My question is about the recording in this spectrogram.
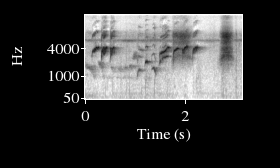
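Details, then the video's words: Young Medan white-rumped shama giving bright chirps and short whistled slurs in quick sequence, with a harsh buzzy rasp near the end. "Murai batu medan lepas trotol ... Gacor juara"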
